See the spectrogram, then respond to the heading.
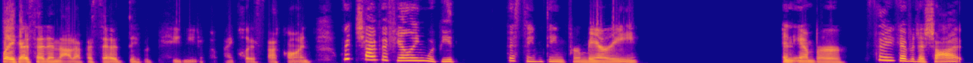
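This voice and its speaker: A woman hosting a podcast alone, recapping a reality show in a chatty, sarcastic way with jokey asides and wide swings in pitch and pace. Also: big pitch swings, brisk, gravelly, fairly bright tone, dry recording. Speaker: podcast host. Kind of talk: solo recap commentary.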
